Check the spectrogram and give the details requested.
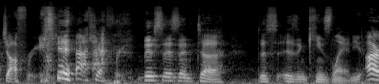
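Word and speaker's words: Geoffrey: Two is pronounced Jeffrey. 3 is pronounced Joffrey.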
